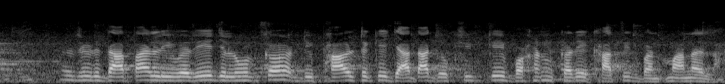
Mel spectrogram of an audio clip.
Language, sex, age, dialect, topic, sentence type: Bhojpuri, female, 25-30, Western, banking, statement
